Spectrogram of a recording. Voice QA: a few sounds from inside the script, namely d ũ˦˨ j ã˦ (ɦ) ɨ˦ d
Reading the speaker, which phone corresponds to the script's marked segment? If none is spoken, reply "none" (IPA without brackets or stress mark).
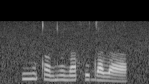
h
